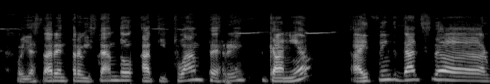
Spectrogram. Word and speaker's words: Titouan Perrin-Ganier: Voy a estar entrevistando a Titouan Perrin-Ganier. I think that's the right pronunciation, right?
